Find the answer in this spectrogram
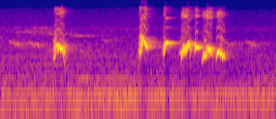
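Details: Red-whiskered bulbul song in the southern master style, played to excite caged birds and teach young birds: a lone sharp note, then a quick run of bright, slurred whistled phrases, over faint background hum.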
